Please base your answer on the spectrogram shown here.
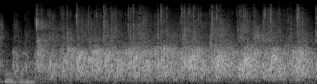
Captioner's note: audience applauding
